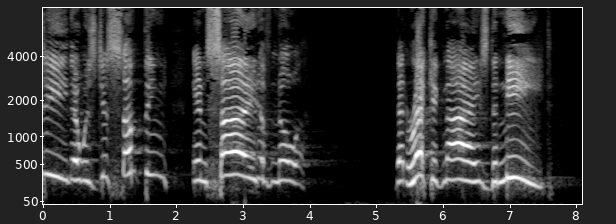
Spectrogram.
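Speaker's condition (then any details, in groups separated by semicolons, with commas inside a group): No condition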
